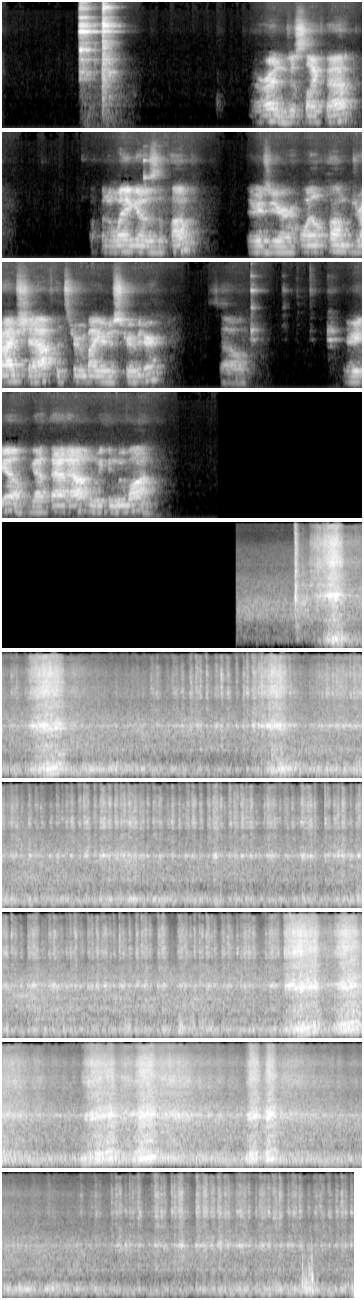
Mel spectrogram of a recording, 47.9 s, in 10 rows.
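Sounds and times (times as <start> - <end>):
car engine idling: 22.4 - 47.9
engine throttle blips: 22.4 - 47.9.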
